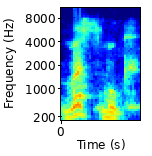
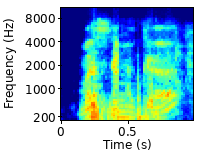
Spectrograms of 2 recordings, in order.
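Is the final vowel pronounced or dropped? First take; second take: dropped; pronounced. First: The final vowel of the last word is dropped. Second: The final vowel of the last word is pronounced. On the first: This is the casual form used in conversation. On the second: This is the full form used while learning.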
